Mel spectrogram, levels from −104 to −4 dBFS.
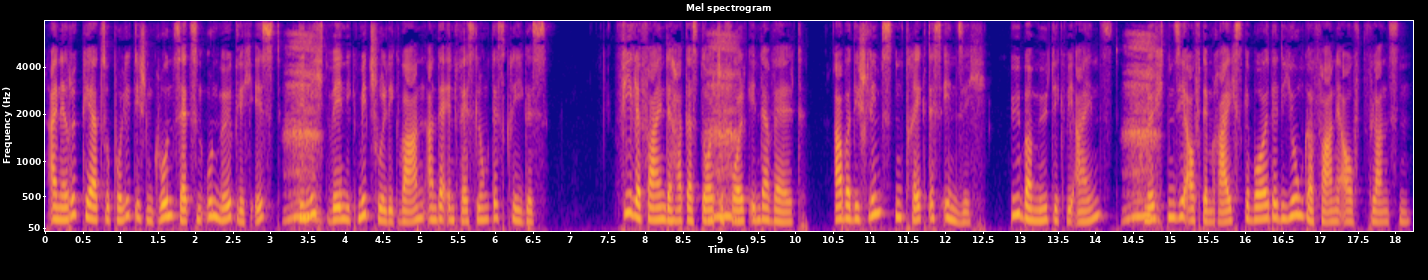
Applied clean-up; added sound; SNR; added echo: none; Gasp; 13 dB; none.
